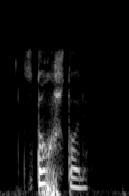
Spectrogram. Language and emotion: Russian, angry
